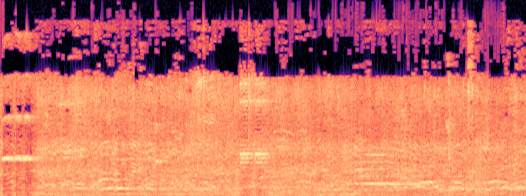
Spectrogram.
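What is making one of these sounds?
Children shriek and yell with excitement.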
